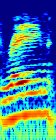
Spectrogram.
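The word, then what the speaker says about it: Rayn: I'm usually embarrassed because my name is actually spelled r a YN and it's rain it's counselor rain that's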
